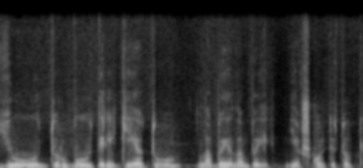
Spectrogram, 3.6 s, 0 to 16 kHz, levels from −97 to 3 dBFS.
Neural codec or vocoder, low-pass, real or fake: none; 14.4 kHz; real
